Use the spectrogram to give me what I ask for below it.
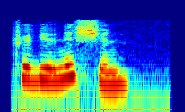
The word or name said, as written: tribunician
